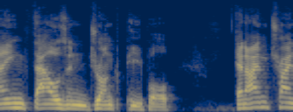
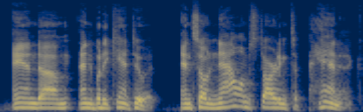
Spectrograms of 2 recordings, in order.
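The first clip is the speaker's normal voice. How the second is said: ordinary talk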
